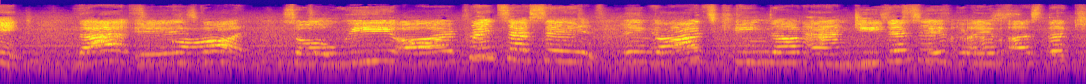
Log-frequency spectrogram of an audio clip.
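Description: Young girls singing, their voices wavering on held notes.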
